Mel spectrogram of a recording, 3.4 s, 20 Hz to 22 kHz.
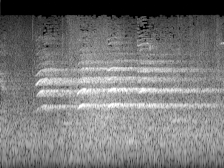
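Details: Beluga during a training session with Hodoi, Taanya and Mirai at Port of Nagoya Public Aquarium, 14 September 2019: a steady, harmonic-rich whistle starts after half a second, steps up once and holds to the end over a quiet background.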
